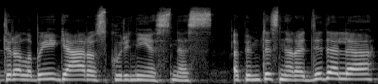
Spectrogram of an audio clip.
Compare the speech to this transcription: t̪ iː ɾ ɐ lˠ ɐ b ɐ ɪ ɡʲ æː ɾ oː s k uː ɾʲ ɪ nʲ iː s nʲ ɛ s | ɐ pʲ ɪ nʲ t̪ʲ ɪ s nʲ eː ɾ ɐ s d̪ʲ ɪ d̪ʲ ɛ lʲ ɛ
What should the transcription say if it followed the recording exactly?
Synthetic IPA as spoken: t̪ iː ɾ ɐ lˠ ɐ b ɐ ɪ ɡʲ æː ɾ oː s k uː ɾʲ ɪ nʲ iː s nʲ ɛ s | ɐ pʲ ɪ mʲ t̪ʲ ɪ s nʲ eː ɾ ɐ d̪ʲ ɪ d̪ʲ ɛ lʲ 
